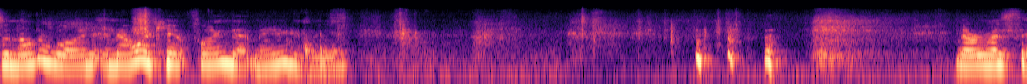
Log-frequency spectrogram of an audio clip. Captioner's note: laughs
